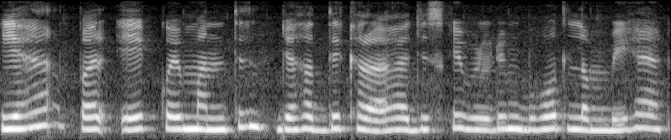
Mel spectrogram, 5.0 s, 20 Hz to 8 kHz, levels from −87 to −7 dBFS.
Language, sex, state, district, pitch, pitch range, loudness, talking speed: Hindi, female, Uttar Pradesh, Lalitpur, 255 Hz, 245-265 Hz, -15 LUFS, 165 wpm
